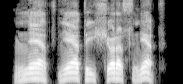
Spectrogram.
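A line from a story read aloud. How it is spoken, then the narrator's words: Barked. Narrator (Russian): рявкнул я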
